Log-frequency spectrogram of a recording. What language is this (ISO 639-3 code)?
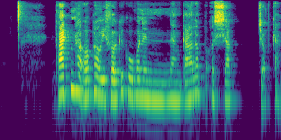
dan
